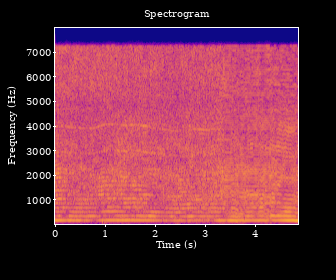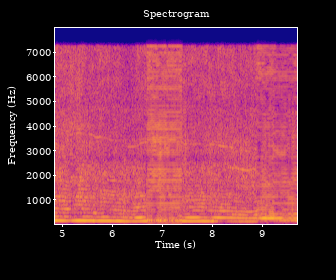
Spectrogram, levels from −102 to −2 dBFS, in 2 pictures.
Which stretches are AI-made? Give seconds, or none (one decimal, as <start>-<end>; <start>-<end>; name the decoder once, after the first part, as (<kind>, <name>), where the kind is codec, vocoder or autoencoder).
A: 3.4-4.9 (vocoder, HiFi-GAN); 6.7-7.4; 8.9-9.7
